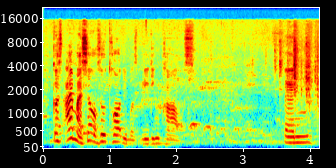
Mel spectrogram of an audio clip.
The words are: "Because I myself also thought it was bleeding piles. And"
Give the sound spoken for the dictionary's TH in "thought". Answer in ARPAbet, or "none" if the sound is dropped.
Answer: T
